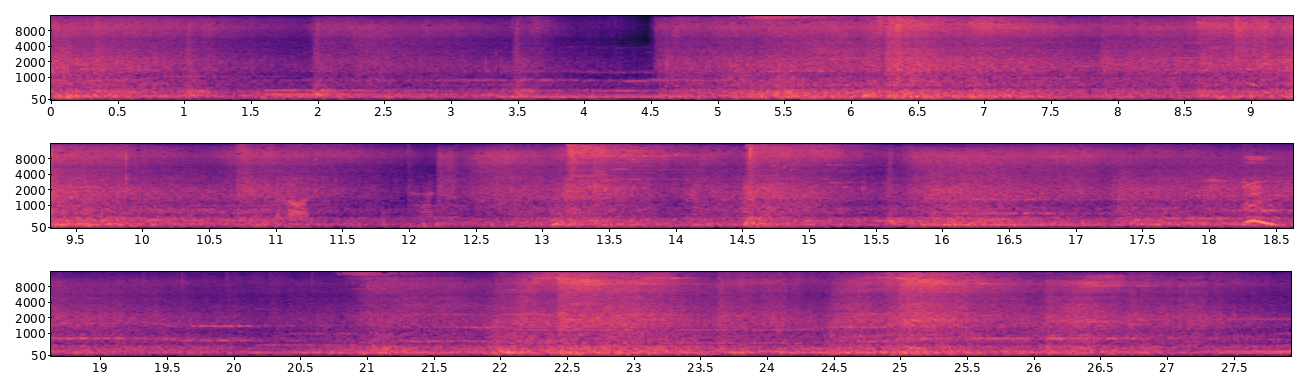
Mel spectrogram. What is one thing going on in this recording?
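Magic blasts crackle and burst with a roar.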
